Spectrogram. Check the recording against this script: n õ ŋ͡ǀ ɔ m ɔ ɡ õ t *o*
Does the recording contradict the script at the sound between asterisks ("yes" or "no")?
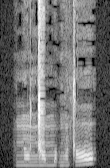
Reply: yes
